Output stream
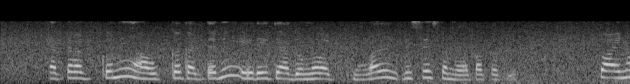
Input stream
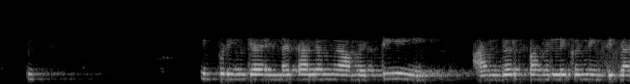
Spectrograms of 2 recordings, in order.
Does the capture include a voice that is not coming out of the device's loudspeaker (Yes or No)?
Yes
